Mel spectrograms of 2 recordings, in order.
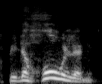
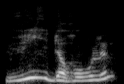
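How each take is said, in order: First: The stress is on the second syllable. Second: The stress is on the first syllable. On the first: The prefix is not separable. "nicht trennbar" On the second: The prefix is separable.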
